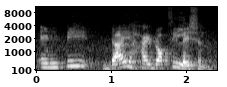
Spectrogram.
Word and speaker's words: anti-dihydroxylation: So what is anti-dihydroxylation? Sorry, the correct pronunciation is anti-dihydroxylation. तो anti-dihydroxylation क्या होता है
